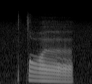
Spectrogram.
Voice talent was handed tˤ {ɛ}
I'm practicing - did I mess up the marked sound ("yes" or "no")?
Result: yes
